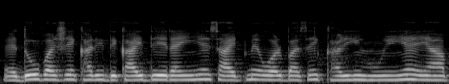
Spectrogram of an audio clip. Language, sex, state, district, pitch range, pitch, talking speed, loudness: Hindi, female, Bihar, Darbhanga, 200-220 Hz, 210 Hz, 215 wpm, -22 LUFS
